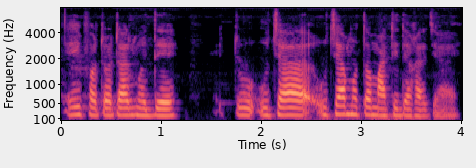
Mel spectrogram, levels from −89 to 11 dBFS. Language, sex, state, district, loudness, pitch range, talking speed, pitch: Bengali, female, Assam, Hailakandi, -16 LUFS, 180-200 Hz, 150 wpm, 190 Hz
